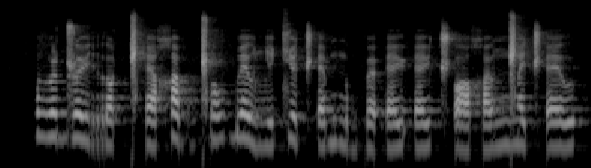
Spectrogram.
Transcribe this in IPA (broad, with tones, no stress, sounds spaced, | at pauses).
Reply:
v ɐ˥ ɖ͡ʐ œ˥˩ y̯ r ɔ˩ ǁʰ ɛ˩ χ ɐ˥˩ b ɡ͡ǁ ɔ˥ v b ɛ˥˩ u̯ ʎ ə˩˥ t͡ɕ œ˥˩ t͡ʃʼ ɛ˩˥ b ŋ ə˩ b p œ˩ ʔ ɛ˩˥ y̯ ʔ ɛ˩˥ y̯ t͡ʃʼ ɔ˩ χ ə˩˥ u̯ ŋ͡ǁ ɛ˥ t͡ʃʼ ɛ˥ u̯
